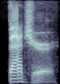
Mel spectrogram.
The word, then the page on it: badger: American English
